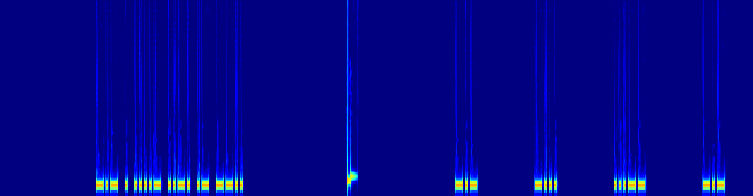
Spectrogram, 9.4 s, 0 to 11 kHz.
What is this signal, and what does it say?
Morse code, heard as a keyed tone, about 40 wpm, spaced as for 20 wpm, 700 Hz. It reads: KE4FAZ KB3K
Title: USA Call Signs - 6 Characters - 8x Character Spacing - 40wpm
